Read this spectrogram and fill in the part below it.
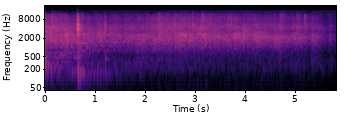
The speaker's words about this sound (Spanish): Si usted lo cree, le da palmas al Señor, a su nombre.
